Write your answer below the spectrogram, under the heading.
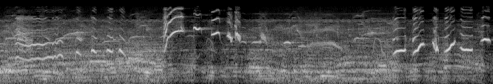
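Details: Indonesian Oriental magpie-robin song for luring other birds: a blurred, busy opening with overlapping sounds, then sharp high whistles and a closing series of rapid rising whistled notes.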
